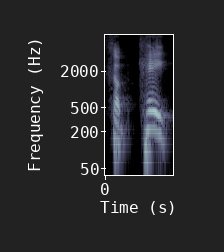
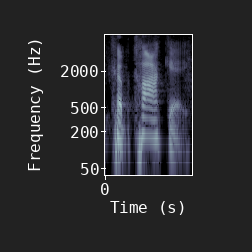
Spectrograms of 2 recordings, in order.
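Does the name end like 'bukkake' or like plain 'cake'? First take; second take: cake; bukkake. First: The name ends like the ordinary word cake. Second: The name ends like the end of bukkake. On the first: "I've always said it's Cupcake" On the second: "it could be Cupcake because I think Bukake has two K's"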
